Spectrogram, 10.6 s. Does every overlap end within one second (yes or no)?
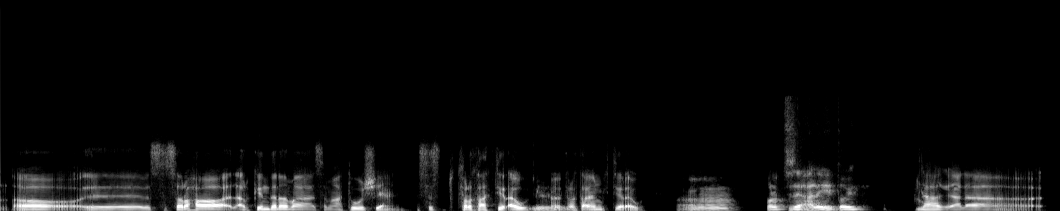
yes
